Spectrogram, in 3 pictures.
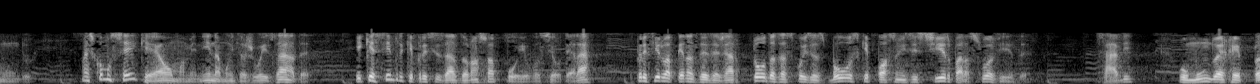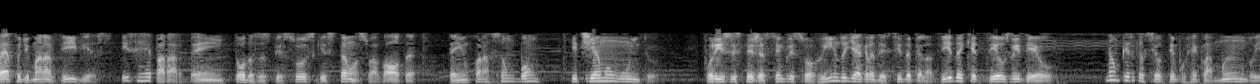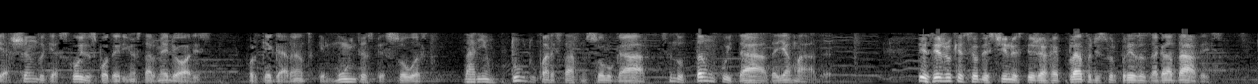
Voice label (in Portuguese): Aniversário Neta Masculino; Aniversários; Aniv Familiar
